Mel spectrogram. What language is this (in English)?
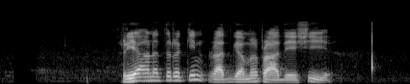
Sinhala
